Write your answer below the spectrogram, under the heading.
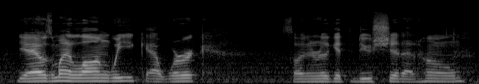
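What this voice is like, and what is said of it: Voice sounds sick. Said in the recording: “I was sick. You tell by my voice.”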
